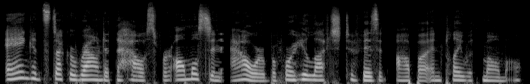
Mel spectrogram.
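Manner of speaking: usual speaking voice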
